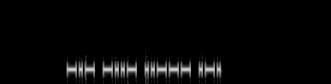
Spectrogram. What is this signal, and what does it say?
Morse code, heard as a keyed tone, about 40 wpm, 700 Hz. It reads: KX2R
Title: USA Call Signs - 4 Characters - Repeated 3x - 40wpm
